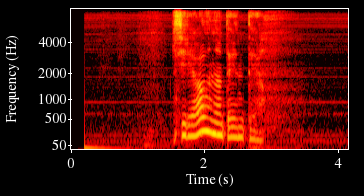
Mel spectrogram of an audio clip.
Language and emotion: Russian, neutral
